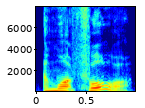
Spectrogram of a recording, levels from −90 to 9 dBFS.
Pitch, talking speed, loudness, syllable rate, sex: 195 Hz, 180 wpm, -16 LUFS, 3.7 syllables/s, male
